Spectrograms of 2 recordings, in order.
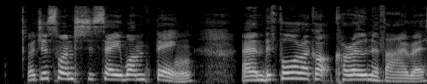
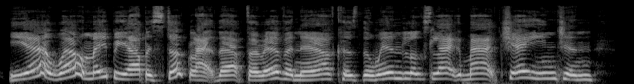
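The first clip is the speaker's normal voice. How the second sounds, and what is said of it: Exaggerated nasal put-on voice. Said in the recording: “with your nasality. ... I think that's your best accent. You're real good at that.”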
